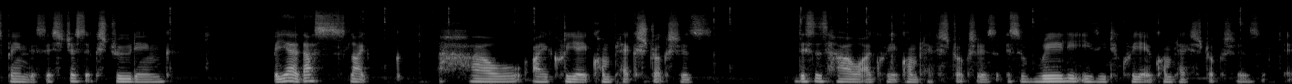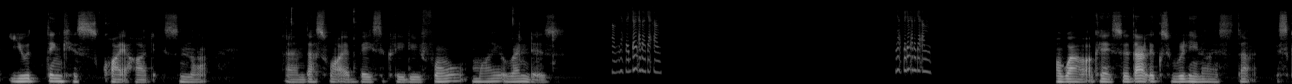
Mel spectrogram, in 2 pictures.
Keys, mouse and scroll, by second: 1.8 Tab, 2.1-3.0 middle drag, 3.0 Tab, 3.7 click, 4.4 shift+click, 5.2 shift+click, 5.7-7.2 middle drag, 7.2 shift+click, 7.9 shift+click, 8.5 shift+click, 9.0-10.4 middle drag, 10.4 click, 12.5 Tab, 12.9-14.5 middle drag, 14.5-15.4 scroll down 1, 15.4 i, 16.5 click, 18.2 Tab, 18.5-19.1 middle drag, 19.1 Tab, 19.1 drag, 19.4 shift+click, 19.4 middle click, 19.5 scroll up 1, 20.0 shift+click, 20.8 middle click, 21.0 click, 21.7 Tab, 21.7 scroll down 1, 21.8 middle drag, 22.0 Tab, 22.3 middle drag, 22.5 scroll down 1, 22.8-25.3 middle drag.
